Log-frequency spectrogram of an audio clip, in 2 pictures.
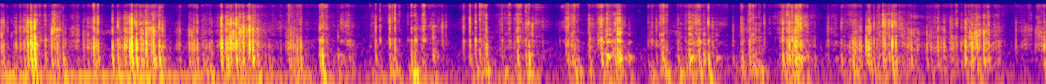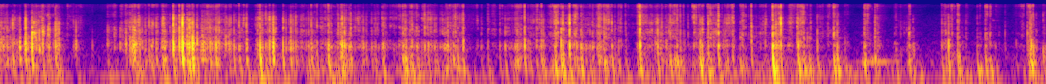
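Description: Long nails scratch and tap the textured plastic legs and feet of a plastic Predator action figure held close. The sound is a quiet, irregular run of dry, bright scratches and short clicky taps, with almost no low end and a faint low hum in the first second.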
